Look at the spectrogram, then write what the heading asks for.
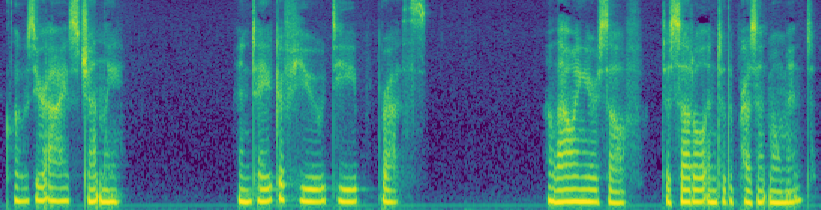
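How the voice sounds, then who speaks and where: Slow, breathy woman guiding meditation. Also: on the low side, completely flat delivery. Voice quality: soft, breathy, half-whispered. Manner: gentle, soothing, unhurried instruction. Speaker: meditation guide. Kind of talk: guided meditation narration.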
